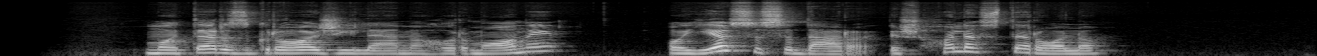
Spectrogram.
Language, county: Lithuanian, Vilnius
